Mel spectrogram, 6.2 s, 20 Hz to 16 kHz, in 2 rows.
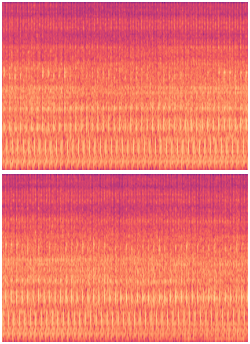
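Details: Repaired old, modified Chinese R180 single-cylinder diesel for wood splitting, previously prone to bearing knock and seizing despite a crankshaft replacement: fast, perfectly even thumping beat, no knocks or misses; runs healthy and steady.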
